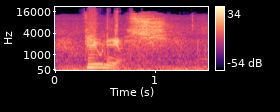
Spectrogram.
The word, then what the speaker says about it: Vilnius: Vilnius. I now know how to pronounce it properly. I struggled to pronounce it properly yesterday. Vilnius.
